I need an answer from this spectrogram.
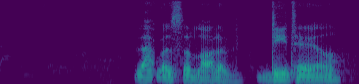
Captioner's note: speaking French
